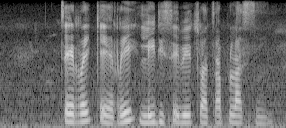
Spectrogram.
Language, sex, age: Southern Sotho, female, 22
